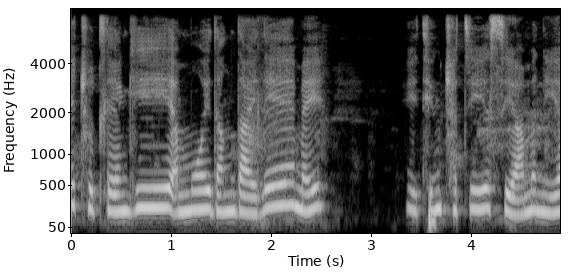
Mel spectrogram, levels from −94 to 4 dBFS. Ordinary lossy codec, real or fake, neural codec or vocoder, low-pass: none; real; none; 7.2 kHz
